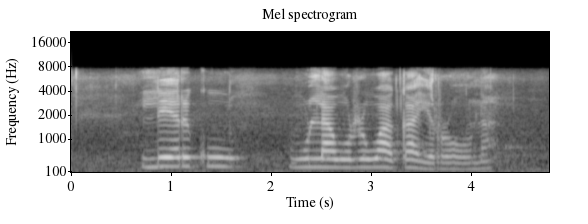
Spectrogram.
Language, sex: Tsonga, female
